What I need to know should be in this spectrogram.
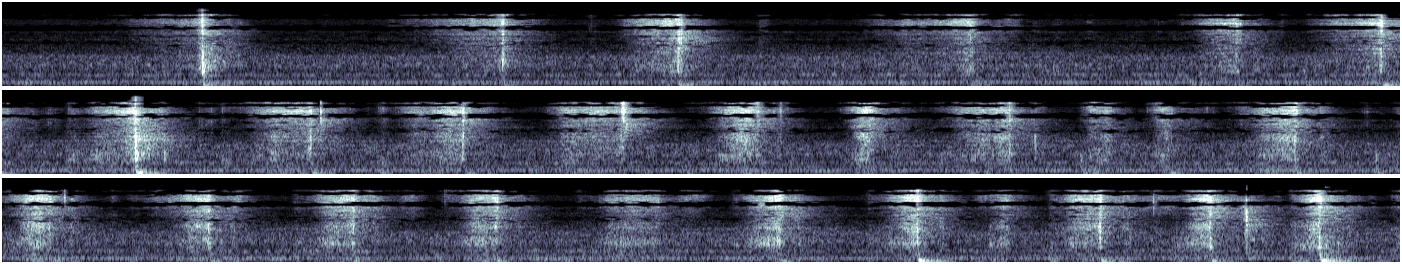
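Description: A small plastic tool scrapes and taps on crumbly sand in short, repeated strokes, close up.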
